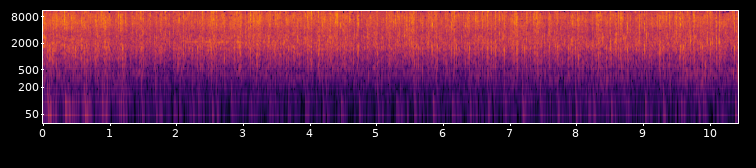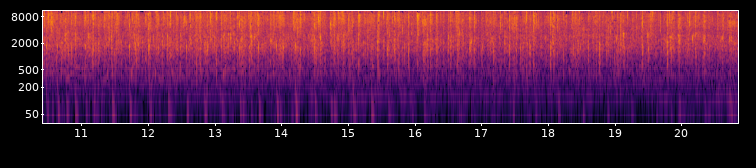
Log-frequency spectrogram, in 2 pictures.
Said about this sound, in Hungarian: Nagy taps jár nektek is!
